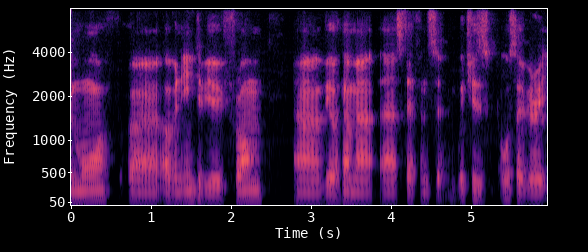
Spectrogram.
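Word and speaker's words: Vilhjálmur: Vilhjalmur. The accent's on the first syllable. Vilhjalmur.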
